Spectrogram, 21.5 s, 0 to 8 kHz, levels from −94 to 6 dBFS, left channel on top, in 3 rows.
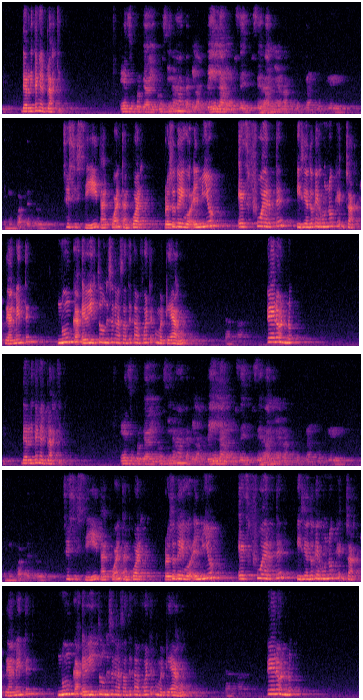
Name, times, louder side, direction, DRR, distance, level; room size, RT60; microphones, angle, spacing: voice 1, 0.4-1.2 8.5-10.0 10.4-11.4 11.9-12.8 13.1-14.9 15.5-18.0 19.7-20.1, left 1 dB, 85° left, 4 dB, 2.0 m, -23 dB
voice 2, 2.4-6.8 7.2-8.0 18.8-19.2, left 1 dB, 65° left, -6 dB, 5.2 m, -33 dB
28.5 x 10.0 x 3.5 m, 1.2 s
head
